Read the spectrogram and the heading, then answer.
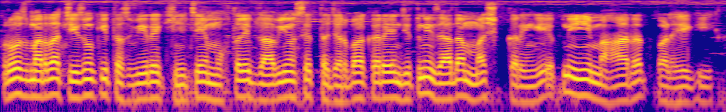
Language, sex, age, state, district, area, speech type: Urdu, male, 18-30, Uttar Pradesh, Azamgarh, rural, spontaneous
